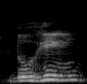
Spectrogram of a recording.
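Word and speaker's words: Dugin: Duhin. Se escribe D U G I N.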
